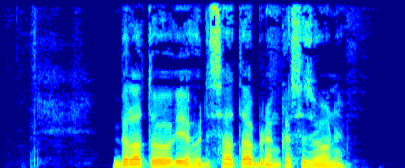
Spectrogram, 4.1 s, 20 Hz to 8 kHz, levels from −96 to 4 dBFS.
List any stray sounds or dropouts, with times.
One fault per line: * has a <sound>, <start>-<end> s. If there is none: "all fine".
all fine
